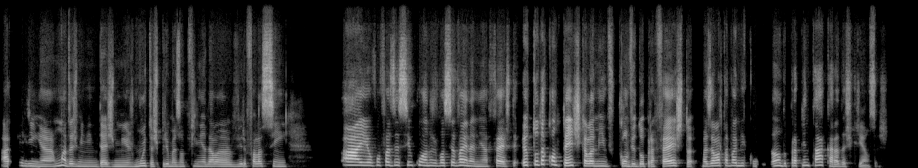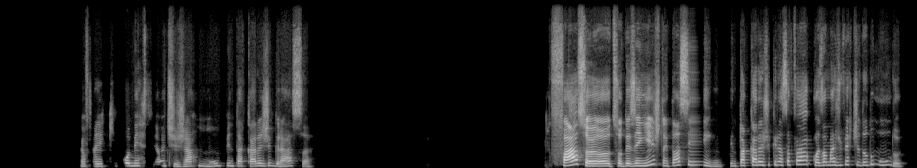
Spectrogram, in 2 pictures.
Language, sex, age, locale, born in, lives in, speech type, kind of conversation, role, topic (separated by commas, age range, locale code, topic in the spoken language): Portuguese, female, 40-44, pt-BR, Brazil, Spain, conversation, advice, user, Como posso avaliar se devo abrir um negócio próprio, considerando o risco financeiro?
